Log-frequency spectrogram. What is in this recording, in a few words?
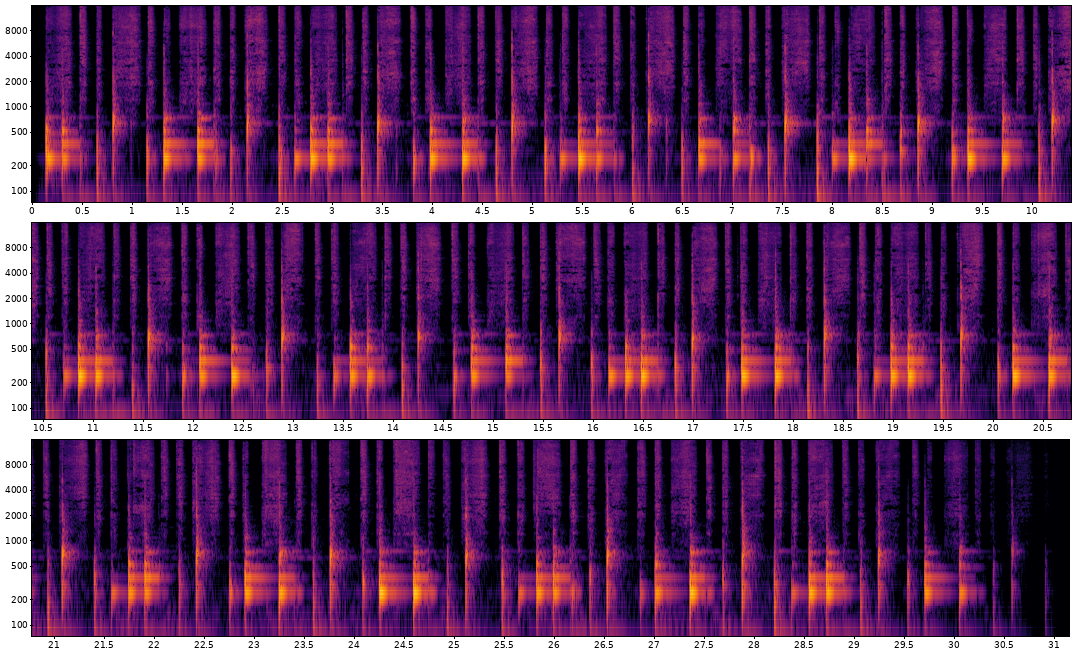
Percussion Dry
